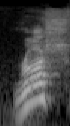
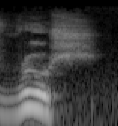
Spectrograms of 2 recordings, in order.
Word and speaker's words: Rush: to the next match rush versus Dalton castle ruch it's Roush oh my god if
